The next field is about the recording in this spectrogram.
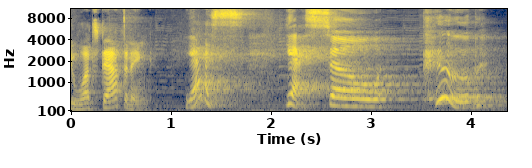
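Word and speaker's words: Coub: happening yes yes so kube which is spelled c-o-u-b pronounced coop so this company actually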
